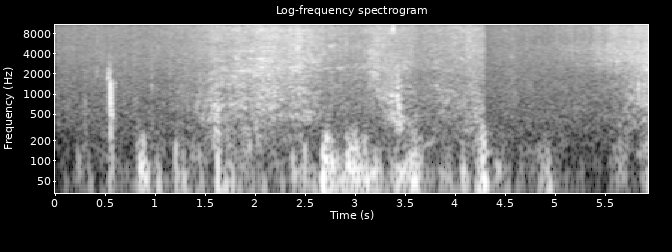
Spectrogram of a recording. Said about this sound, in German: Ich könnte mir das jetzt hier jeden Tag so zum Aufwecken... Meeresrauschen. Genau, kann ich mir so eine kleine Meeresrauschen-Melodie zusammenschneiden.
